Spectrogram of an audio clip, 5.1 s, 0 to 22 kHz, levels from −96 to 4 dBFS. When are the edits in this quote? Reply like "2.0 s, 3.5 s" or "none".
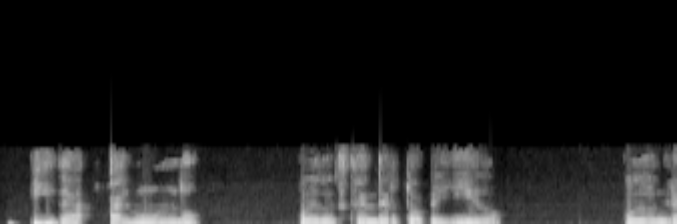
none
